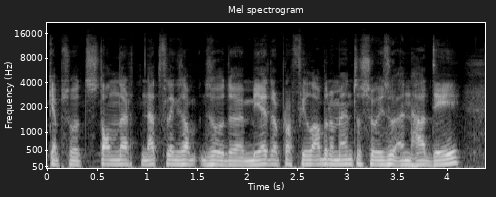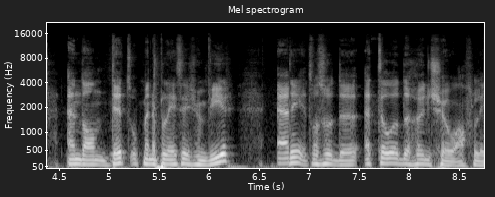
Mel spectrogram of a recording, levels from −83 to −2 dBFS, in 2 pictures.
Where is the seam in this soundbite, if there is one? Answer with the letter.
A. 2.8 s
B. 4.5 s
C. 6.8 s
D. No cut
C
